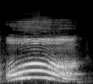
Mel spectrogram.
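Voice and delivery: high, loud, stretched-out celebration; excited cheer. Real, not acted. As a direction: whoop with joy and thank the donor. Celebrating another donation live.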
